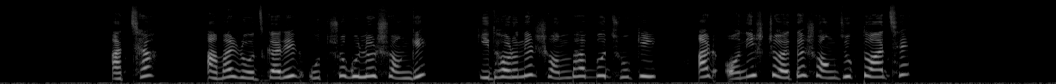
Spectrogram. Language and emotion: Bengali, fearful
